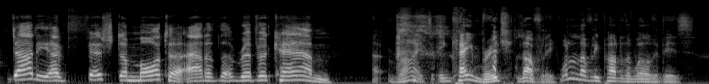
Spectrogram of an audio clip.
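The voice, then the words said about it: Terrible put-on English accent. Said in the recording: “Great accent. that was a terrible accent. ... very bad ... with English. ... your audition for um, Mary Poppins”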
